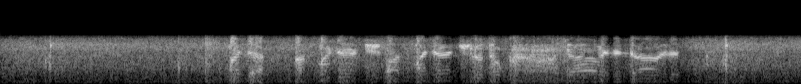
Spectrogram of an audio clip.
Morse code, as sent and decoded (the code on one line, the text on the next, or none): none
